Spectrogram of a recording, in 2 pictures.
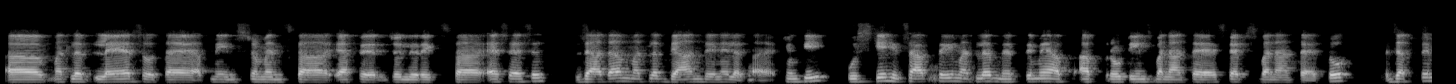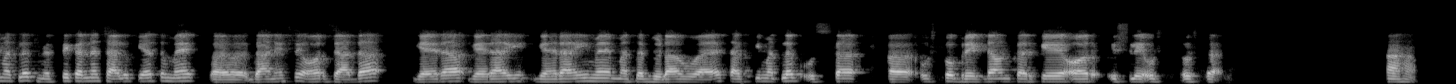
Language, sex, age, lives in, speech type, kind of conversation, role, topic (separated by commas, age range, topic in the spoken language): Hindi, male, 20-24, India, conversation, unstructured, none, संगीत सुनना और नृत्य करना, इनमें से आपको क्या अधिक आनंद देता है?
